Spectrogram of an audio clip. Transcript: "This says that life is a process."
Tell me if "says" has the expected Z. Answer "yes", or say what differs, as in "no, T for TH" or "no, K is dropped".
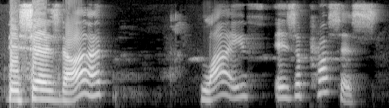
yes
